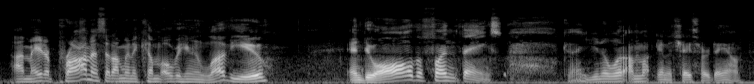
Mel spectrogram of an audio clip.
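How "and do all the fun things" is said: usual speaking voice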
